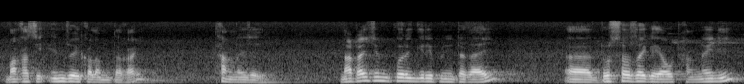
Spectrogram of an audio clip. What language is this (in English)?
Bodo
